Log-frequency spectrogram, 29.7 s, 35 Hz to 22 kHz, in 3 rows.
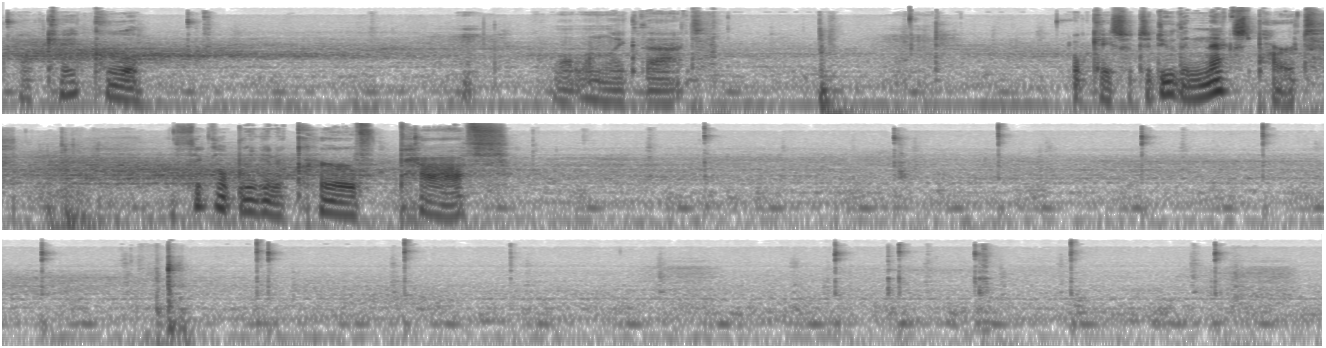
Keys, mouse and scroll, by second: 0.4 middle click, 6.1 KP_1, 10.4 shift+a, 15.2 middle click, 17.4 click, 19.4 click, 21.1 Tab, 21.7 click, 22.8 click, 26.5 middle click, 27.8 click.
